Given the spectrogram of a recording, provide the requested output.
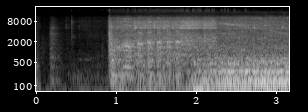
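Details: Overland vehicle just after starter fitted and battery reconnected: quiet, brief crank, engine catches at once and settles to steady idle; normal start, starting system now working.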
